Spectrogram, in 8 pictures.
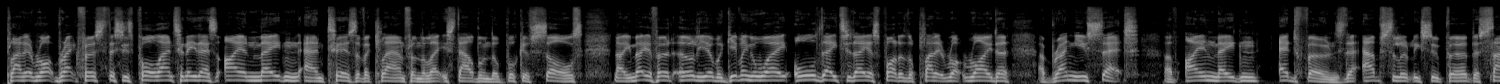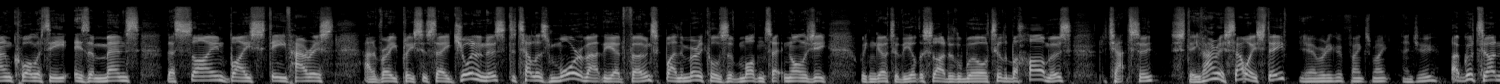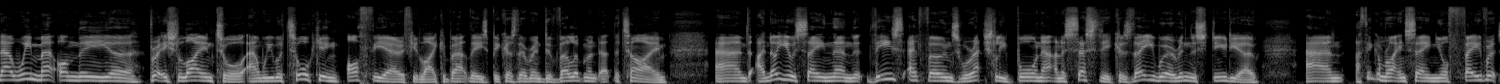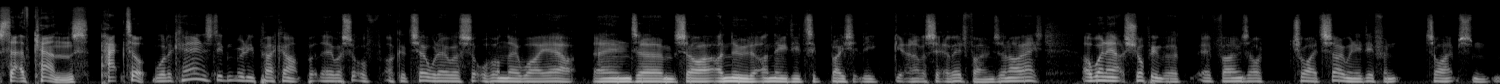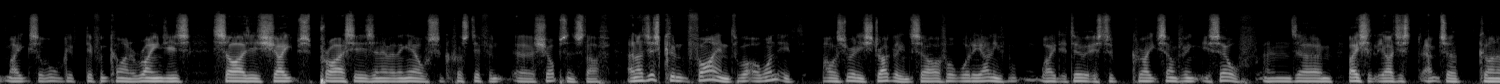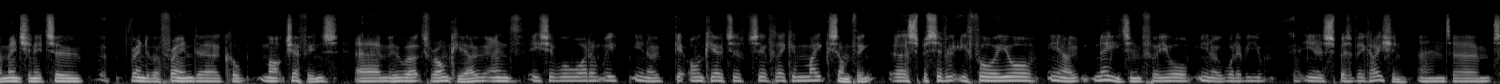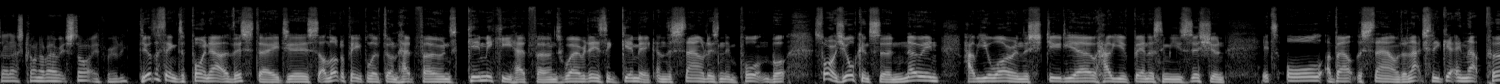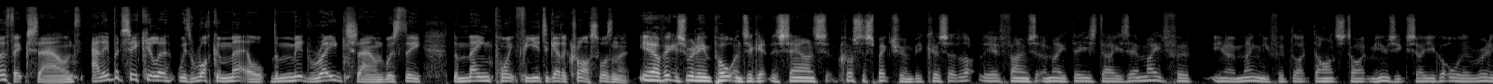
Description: Iron Maiden's Steve Harris talks to Planet Rock about ED-PH0N3S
